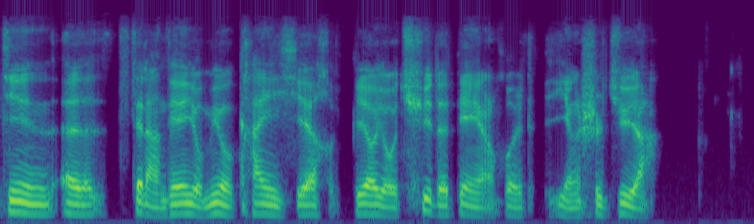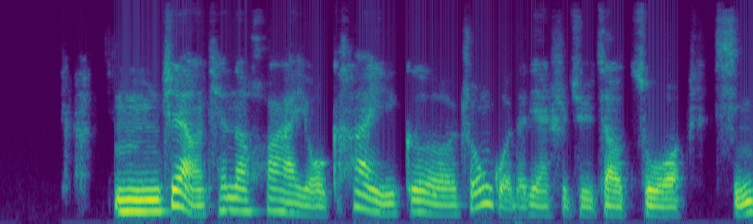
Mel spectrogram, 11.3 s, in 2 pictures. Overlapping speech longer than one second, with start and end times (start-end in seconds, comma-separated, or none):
none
